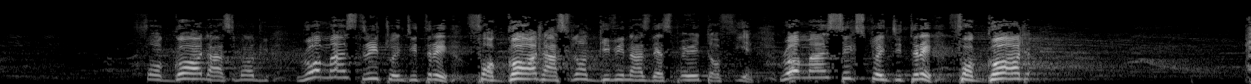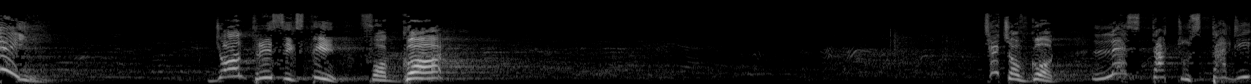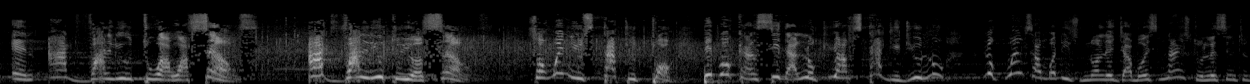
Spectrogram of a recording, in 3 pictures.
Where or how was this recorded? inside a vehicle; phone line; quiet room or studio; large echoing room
large echoing room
